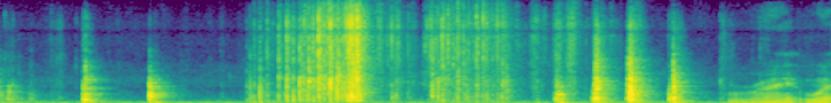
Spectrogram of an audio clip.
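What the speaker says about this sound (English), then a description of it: "Let's go ahead and shuffle the cards for you." Tarot cards being shuffled up close, a run of sharp riffles and slaps with a longer flurry in the middle and a few distinct snaps near the end; a voice speaks briefly at the close.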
